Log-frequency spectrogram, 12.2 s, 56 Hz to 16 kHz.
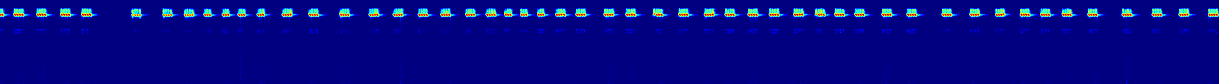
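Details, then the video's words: Long series of shrill, metallic chirps from a two-spotted cricket, National Institute of Biological Resources recording from 2020, about four per second with a short gap near the start, no background noise. "쌍별귀뚜라미, 여러번 듣기, 곤충소리"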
